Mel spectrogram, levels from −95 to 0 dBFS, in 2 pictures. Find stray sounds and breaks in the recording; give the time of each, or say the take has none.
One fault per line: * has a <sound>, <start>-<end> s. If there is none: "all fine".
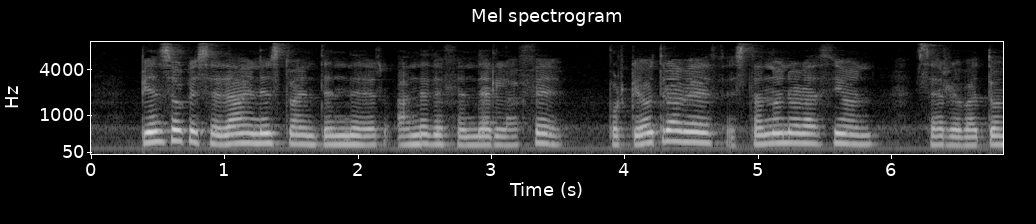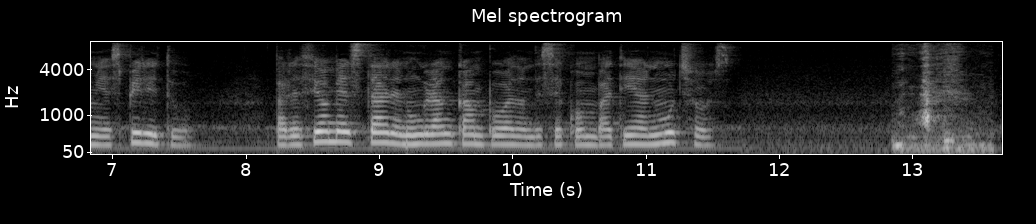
* has a laugh, 12.9-13.6 s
